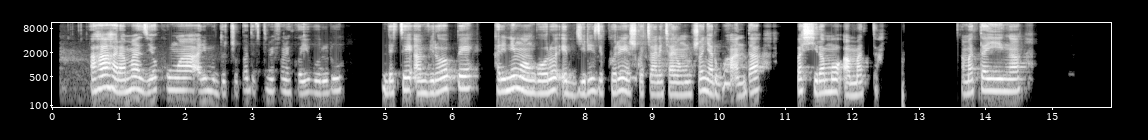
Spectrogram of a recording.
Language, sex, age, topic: Kinyarwanda, female, 18-24, finance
